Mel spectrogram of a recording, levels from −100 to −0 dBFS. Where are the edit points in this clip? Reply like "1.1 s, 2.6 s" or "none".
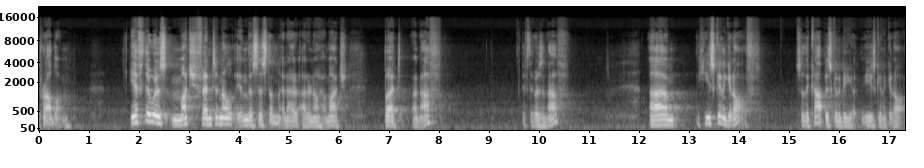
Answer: none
